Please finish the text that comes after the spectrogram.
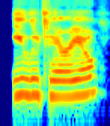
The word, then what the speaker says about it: Eleuterio: Is it Eleuterio? Oh, you got it. Yes. All right. So we have today Suki Eleuterio, and she is a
